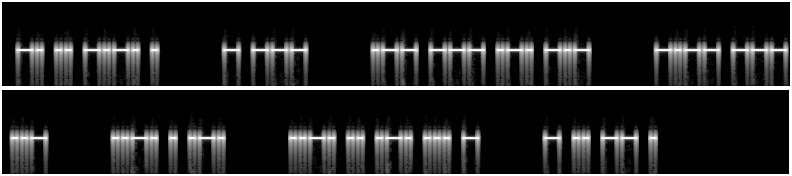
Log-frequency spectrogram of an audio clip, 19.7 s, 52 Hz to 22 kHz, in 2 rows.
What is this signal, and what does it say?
Morse code, heard as a keyed tone, about 20 wpm, 700 Hz. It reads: NICE TO WORK YOU FER FIRST TIME
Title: Common QSO Phrases - 2x Word-Spacing - 20wpm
